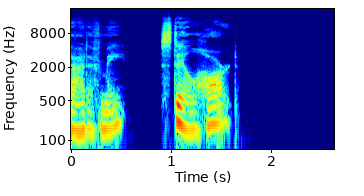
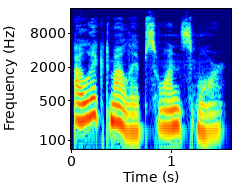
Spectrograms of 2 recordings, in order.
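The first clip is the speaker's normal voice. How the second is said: ordinary delivery, nothing marked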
